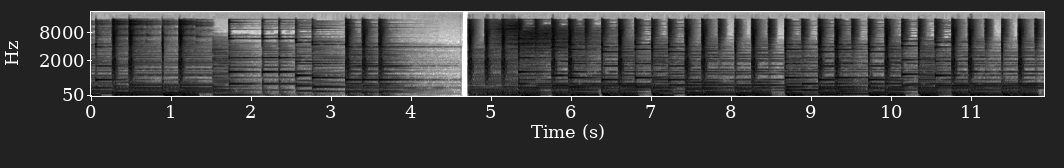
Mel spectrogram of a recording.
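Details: Chiming, glockenspiel-like children's music, with a brief pause near the middle and no animal sound.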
